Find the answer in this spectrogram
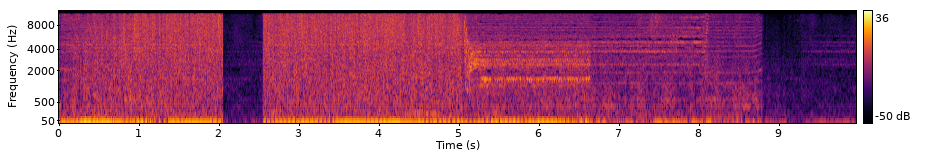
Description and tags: busy 2-bar loop with sound design done in Native Instruments Reaktor and Adobe Audition
noisy, 2-bar, noise, industrial, electronic, sustained, sound-design, loop, panning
